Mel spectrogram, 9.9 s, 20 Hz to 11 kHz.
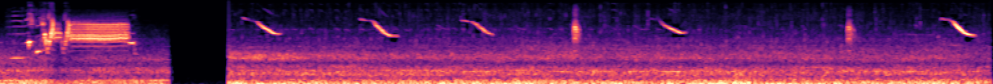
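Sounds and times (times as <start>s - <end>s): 
red-winged blackbird descending whistled contact song: 0.1s - 1.4s
constant low background hum: 2.3s - 9.9s.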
